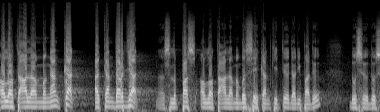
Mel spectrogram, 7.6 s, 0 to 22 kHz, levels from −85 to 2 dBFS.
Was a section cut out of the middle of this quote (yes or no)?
no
